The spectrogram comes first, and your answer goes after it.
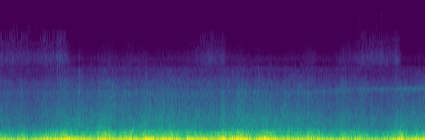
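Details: Busy honey bee colony at the third hive on the row, bees coming and going; continuous low buzzing with stacked harmonic tones, small flickers of individual bees passing over the constant drone.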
